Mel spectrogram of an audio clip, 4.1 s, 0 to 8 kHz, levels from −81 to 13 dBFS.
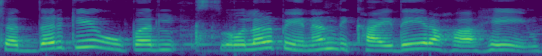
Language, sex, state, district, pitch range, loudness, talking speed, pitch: Hindi, female, Madhya Pradesh, Dhar, 240-275 Hz, -15 LUFS, 130 wpm, 250 Hz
